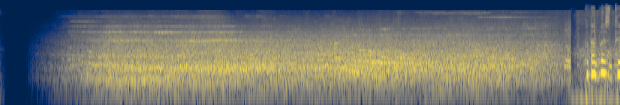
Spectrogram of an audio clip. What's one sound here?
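A subway train rumbles into an echoing station.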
